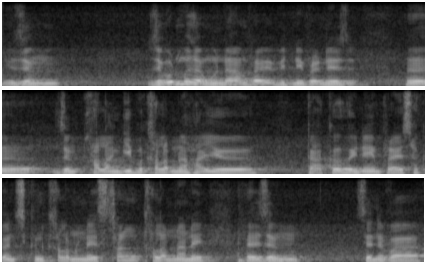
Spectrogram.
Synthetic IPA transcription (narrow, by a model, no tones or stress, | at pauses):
zɯŋ | zebɯtmuzaŋmɯnɯampʰɾajbitnipʰɾajnɯ | zɯŋpʰalaŋɡibɯkʰalap̚nɯɦajɯ | kakʰɯɦɯjnajampʰɾajsakɯnsi̥kʰɯnkʰalap̚nanajstʰaŋkʰalam̚nanɯj | zɯŋ | z̥eneβa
